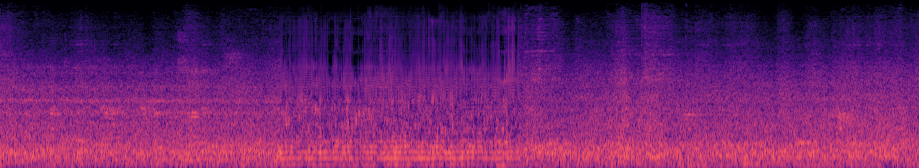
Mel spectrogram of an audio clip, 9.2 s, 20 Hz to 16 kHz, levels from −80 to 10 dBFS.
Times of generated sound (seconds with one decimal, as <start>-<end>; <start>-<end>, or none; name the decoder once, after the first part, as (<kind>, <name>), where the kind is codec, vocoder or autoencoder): 2.8-5.2 (vocoder, BigVGAN v2)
